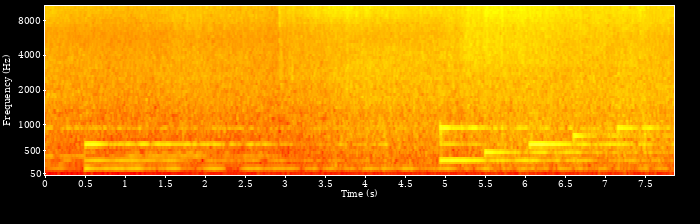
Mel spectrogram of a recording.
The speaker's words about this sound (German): Du ziehst deine Schuhe und Socken aus und gehst zum Wasser, um es dir über die Zehen schwappen zu lassen. Es ist ganz warm und die leichten Wellen, die dir über deine nackten Füße gespült werden, fühlen sich weich und angenehm an.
